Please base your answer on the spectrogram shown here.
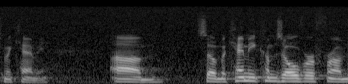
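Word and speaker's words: Makemie: We previously covered Francis McKemmy, and as I've said, I'm pretty sure that's how you say it. You'll hear it pronounced other ways, but I think it's McKemmy.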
